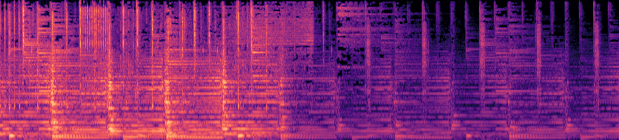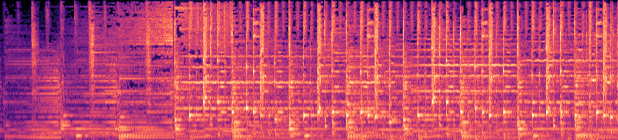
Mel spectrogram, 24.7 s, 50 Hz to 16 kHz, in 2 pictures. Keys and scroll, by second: 13.0 ctrl+=.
